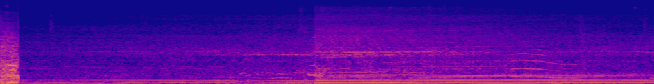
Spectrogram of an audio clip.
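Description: A vehicle engine idling with a steady low hum, which grows louder about three seconds in. A few short gliding, voice-like sounds come near the end.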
